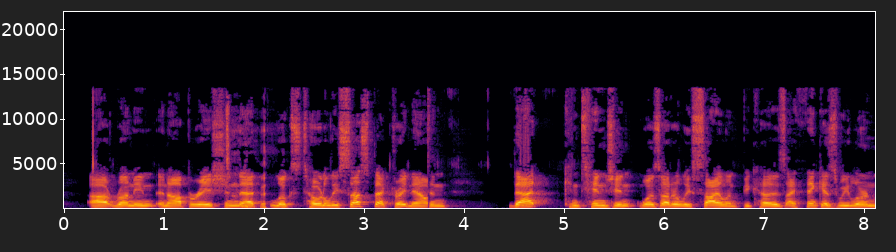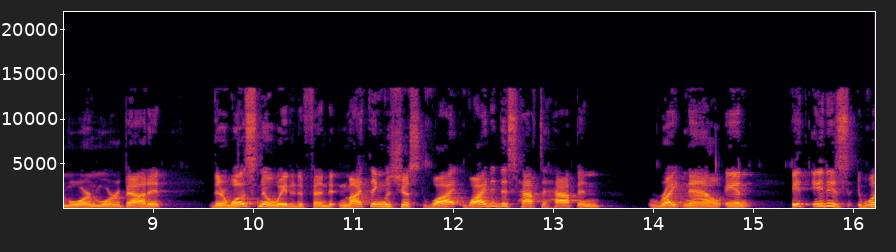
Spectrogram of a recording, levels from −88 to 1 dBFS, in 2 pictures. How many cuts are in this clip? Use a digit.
1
